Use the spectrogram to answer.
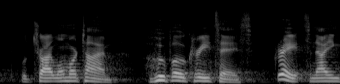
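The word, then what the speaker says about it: ὑποκριτής: sound and so in Greek this would be pronounced Hupa cretace so everybody say that repeat it we'll try one more time hupo cretes great so now you can go home and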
